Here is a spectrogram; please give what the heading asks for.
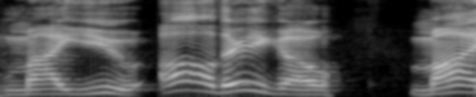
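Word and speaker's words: Mailloux: Malo is like my you.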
